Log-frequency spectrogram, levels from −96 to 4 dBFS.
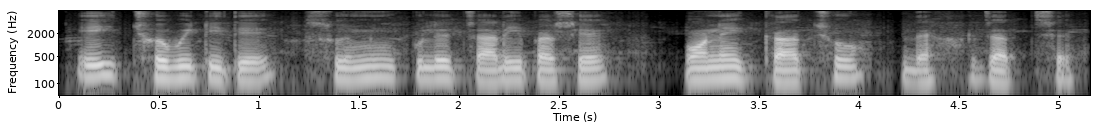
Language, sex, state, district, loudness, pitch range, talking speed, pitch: Bengali, male, West Bengal, Alipurduar, -21 LUFS, 120-140 Hz, 105 wpm, 130 Hz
